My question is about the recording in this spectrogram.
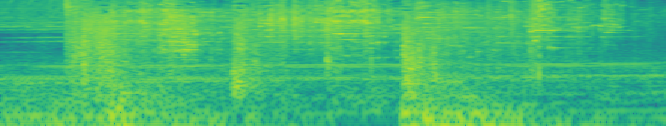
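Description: Glass shattering in several crashes, about a second apart, over a film score.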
